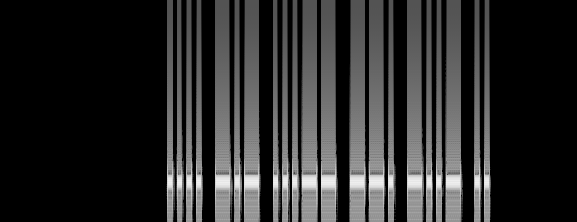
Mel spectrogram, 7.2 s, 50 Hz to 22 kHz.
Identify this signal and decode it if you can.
Morse code, heard as a keyed tone, about 20 wpm, 700 Hz. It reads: HK3GXI
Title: DXCC-100 Call Signs - 6 Characters - 20wpm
